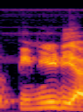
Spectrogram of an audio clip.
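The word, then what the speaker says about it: ctenidia: है gills, feathery gills, जिसको टिनिडिया कहते हैं, सी साइलेंट बच्चों, सी साइलेंट।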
